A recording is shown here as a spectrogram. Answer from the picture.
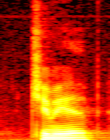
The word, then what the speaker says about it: Chimaev: Chimaev. – Chimaev.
